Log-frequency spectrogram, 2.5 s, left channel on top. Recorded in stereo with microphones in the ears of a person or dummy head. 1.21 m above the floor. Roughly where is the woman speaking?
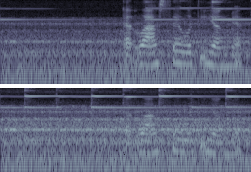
Left.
